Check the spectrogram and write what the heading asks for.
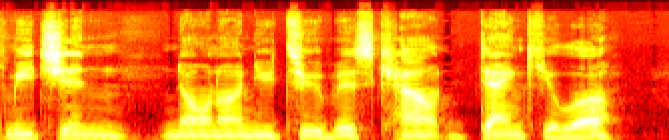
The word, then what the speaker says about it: Count Dankula: known on YouTube is count dank EULA and that that is important to get the pronunciation right there I've seen a few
